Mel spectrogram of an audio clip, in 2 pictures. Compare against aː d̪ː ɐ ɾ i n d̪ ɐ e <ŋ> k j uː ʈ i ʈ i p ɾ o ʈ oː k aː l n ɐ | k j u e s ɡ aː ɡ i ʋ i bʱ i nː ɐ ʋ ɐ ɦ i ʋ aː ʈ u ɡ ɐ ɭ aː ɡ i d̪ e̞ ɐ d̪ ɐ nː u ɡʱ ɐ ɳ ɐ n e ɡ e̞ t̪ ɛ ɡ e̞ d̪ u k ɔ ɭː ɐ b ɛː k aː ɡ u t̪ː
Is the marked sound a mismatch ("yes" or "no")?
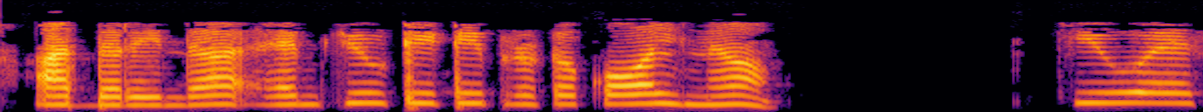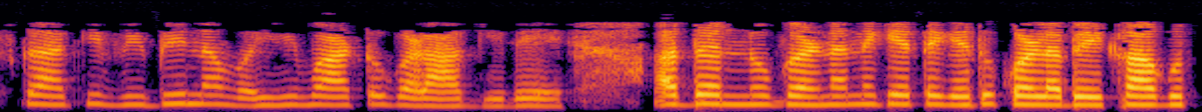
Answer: yes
